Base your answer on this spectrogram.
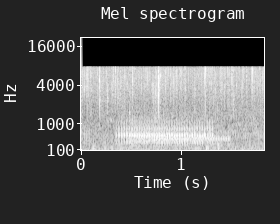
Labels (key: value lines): label: biophony, croak
recorder: SoundTrap 500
